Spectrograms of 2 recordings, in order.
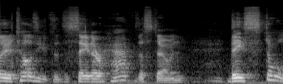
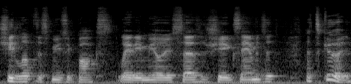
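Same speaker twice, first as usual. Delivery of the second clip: ordinary delivery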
